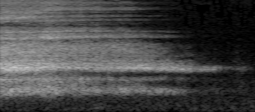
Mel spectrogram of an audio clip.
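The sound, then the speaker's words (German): A slow, long exhale released after briefly holding the breath. It comes as one steady, breathy whoosh that gradually fades away, with no talk. “Und noch ein letztes Mal gemeinsam einatmen, die Luft kurz anhalten und gemeinsam ausatmen.”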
